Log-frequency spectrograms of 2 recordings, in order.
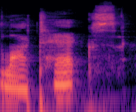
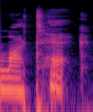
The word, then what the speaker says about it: LaTeX: show you how to use latex for or latch that is the right way to say that for more advanced math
